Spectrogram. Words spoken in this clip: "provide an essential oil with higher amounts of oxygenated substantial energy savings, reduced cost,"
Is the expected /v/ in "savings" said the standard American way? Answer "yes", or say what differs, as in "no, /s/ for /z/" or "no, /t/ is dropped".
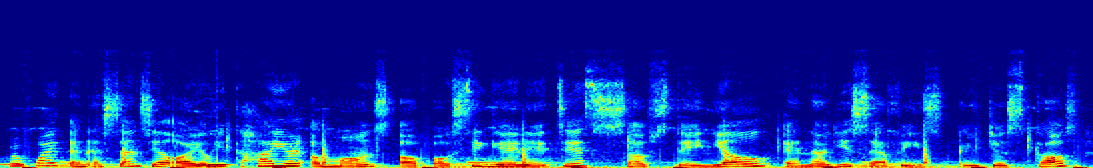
no, /f/ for /v/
